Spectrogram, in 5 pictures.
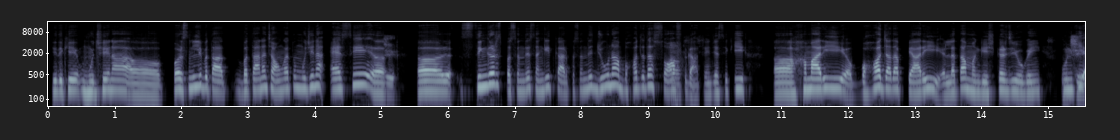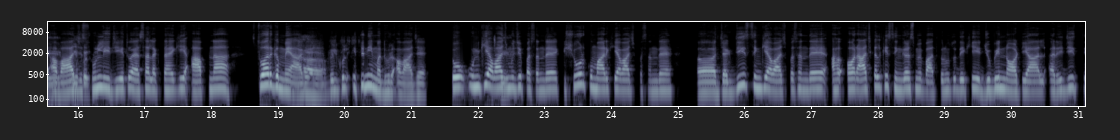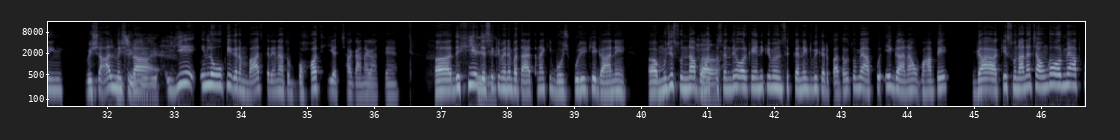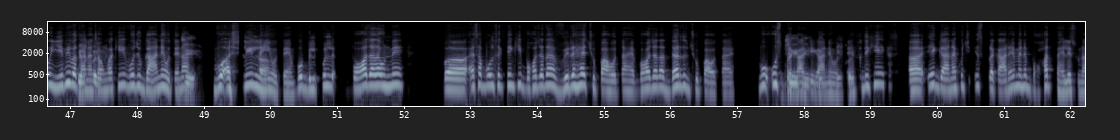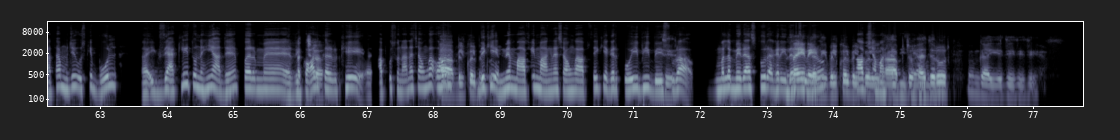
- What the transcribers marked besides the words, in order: tapping; in English: "पर्सनली"; in English: "सिंगर्स"; in English: "सॉफ्ट"; other background noise; in English: "सिंगर्स"; tongue click; in English: "कनेक्ट"; in English: "एग्ज़ैक्टली"; in English: "रिकॉल"
- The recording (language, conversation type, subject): Hindi, podcast, किस भाषा के गानों से तुम सबसे ज़्यादा जुड़ते हो?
